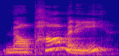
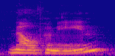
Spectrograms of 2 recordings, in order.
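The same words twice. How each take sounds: First: It is said the original, intended way. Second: It is said the local New Orleans way.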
